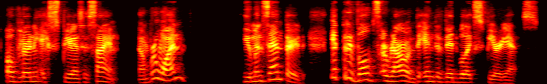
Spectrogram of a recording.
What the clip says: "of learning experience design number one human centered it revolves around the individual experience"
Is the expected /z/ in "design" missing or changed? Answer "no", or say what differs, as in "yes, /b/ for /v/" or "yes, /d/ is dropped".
yes, /s/ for /z/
